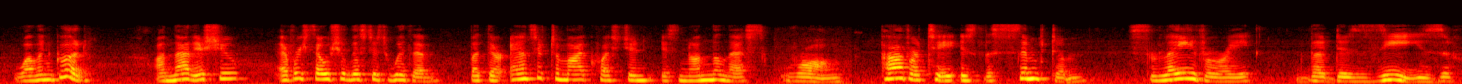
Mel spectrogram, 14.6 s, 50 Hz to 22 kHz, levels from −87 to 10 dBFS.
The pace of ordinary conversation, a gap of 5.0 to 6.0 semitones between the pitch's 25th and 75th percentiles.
No: slow, 120 wpm; average, 5.3 semitones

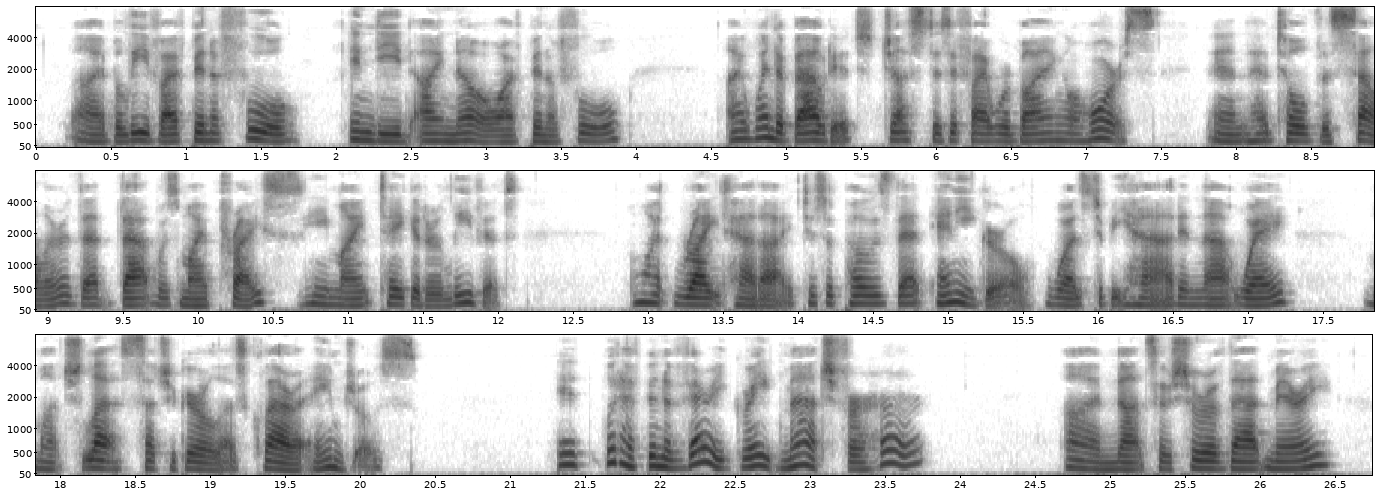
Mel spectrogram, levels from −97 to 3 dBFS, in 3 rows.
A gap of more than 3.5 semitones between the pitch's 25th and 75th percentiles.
No: average, 3.2 semitones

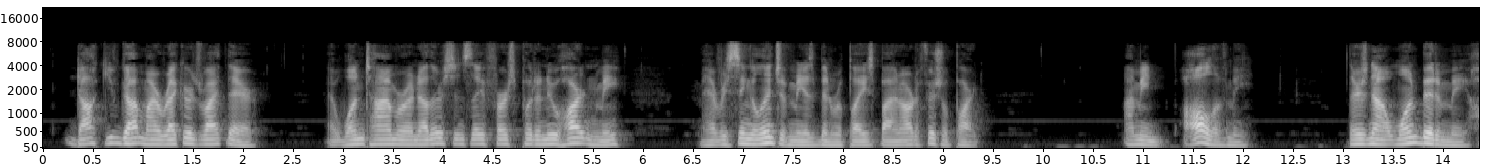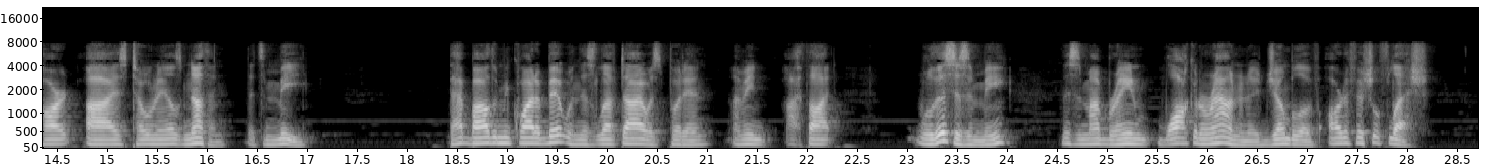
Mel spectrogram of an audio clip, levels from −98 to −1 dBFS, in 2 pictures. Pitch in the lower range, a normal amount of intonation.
Yes: low, 130 Hz; average, 3.5 semitones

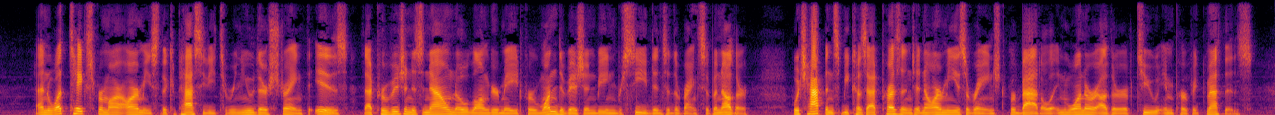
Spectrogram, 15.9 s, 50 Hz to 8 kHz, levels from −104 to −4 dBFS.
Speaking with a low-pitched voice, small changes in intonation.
No: low, 115 Hz; average, 3.5 semitones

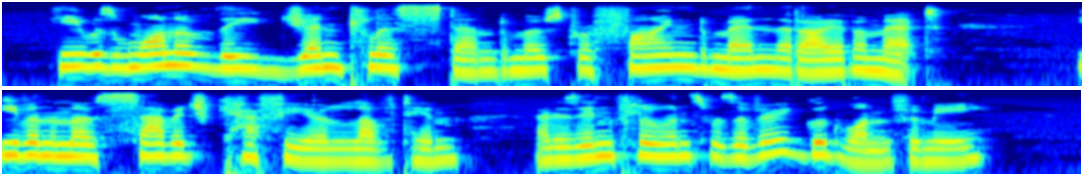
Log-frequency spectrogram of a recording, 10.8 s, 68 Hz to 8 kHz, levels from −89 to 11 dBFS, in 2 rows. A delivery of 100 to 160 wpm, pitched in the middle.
No: average, 170 wpm; medium, 180 Hz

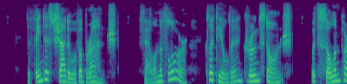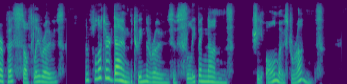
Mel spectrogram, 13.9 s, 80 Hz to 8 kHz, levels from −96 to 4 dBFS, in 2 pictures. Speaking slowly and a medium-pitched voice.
Yes: slow, 130 wpm; medium, 180 Hz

